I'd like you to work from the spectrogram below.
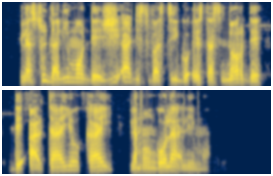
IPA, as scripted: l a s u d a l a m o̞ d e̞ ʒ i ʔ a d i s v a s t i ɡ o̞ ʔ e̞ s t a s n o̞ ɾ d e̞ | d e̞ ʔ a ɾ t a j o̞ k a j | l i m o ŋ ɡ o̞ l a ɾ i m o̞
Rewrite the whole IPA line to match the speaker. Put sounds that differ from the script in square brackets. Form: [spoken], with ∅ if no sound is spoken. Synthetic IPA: l a s u d a l [i] m o̞ d e̞ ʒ i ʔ a d i s v a s t i ɡ o̞ ʔ e̞ s t a s n o̞ ɾ d e̞ | d e̞ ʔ a [l] t a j o̞ k a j | l [a] m o ŋ ɡ o̞ l a [l] i m o̞

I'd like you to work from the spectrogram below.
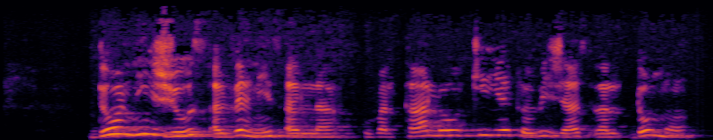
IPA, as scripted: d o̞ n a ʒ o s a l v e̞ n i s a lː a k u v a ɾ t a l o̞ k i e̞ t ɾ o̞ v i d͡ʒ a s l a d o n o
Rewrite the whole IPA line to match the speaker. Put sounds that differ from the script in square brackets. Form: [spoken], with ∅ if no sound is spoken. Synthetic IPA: d o̞ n [i] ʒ [u] s a l v e̞ n i s a lː a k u v a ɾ t a l o̞ k i e̞ t ɾ o̞ v i d͡ʒ a s l a d o [m] o

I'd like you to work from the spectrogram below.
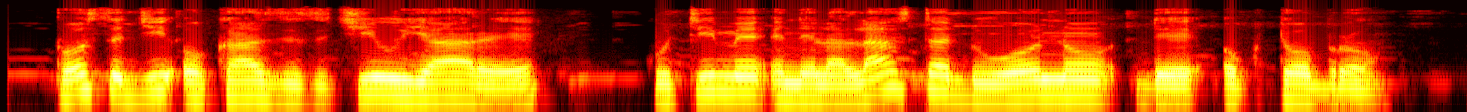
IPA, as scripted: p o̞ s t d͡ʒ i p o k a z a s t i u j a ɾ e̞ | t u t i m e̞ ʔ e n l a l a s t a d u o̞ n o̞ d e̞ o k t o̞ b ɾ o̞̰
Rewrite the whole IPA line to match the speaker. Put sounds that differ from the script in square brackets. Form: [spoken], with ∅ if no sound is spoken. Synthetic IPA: p o̞ s t d͡ʒ i [ʔ] o k a z [i] s [t͡ʃ] i u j a ɾ e̞ | [k] u t i m e̞ ʔ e n l a l a s t a d u o̞ n o̞ d e̞ o k t o̞ b ɾ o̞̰

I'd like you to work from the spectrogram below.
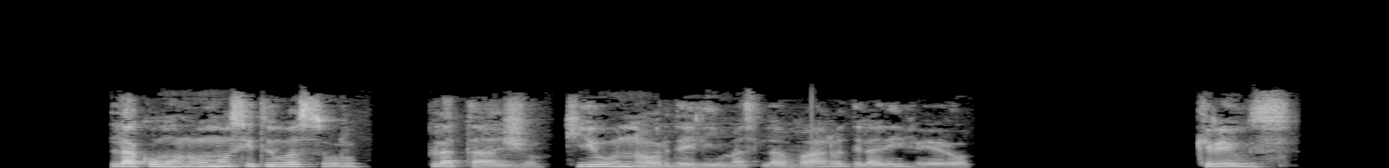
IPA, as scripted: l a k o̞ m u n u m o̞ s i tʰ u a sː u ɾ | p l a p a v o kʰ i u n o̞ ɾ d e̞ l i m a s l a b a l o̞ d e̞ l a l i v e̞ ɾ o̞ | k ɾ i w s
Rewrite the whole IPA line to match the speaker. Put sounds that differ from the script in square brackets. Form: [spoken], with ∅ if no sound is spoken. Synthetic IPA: l a k o̞ m u n u m o̞ s i [t] u a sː u ɾ | p l a [t] a [ʒ] o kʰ i u n o̞ ɾ d e̞ l i m a s l a [v] a l o̞ d e̞ l a [ɾ] i v e̞ ɾ o̞ | k ɾ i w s

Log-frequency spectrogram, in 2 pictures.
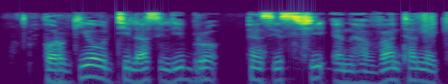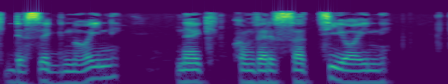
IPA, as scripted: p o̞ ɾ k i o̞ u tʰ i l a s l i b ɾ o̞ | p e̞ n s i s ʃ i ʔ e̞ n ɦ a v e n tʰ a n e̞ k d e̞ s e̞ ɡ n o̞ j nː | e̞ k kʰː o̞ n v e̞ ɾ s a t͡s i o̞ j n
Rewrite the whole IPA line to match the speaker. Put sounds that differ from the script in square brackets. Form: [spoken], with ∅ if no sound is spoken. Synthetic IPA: p o̞ ɾ k i o̞ u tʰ i l a s l i b ɾ o̞ | p e̞ n s i s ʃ i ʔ e̞ n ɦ a v [a] n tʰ a n e̞ k d e̞ s e̞ ɡ n o̞ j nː | e̞ k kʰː o̞ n v e̞ ɾ s a t͡s i o̞ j n

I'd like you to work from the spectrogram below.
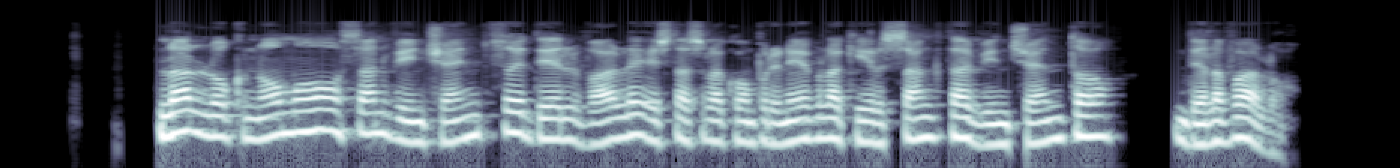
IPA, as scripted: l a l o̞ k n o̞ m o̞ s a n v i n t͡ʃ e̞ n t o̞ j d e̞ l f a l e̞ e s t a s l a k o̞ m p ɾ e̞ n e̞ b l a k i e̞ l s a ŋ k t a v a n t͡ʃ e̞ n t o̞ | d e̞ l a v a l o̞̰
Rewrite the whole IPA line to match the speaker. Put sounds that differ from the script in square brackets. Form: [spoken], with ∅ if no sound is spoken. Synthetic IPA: l a l o̞ k n o̞ m o̞ s a n v i n t͡ʃ e̞ n [t͡s] o̞ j d e̞ l [v] a l e̞ e s t a s l a k o̞ m p ɾ e̞ n e̞ b l a k i e̞ l s a ŋ k t a v [i] n t͡ʃ e̞ n t o̞ | d e̞ l a v a l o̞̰

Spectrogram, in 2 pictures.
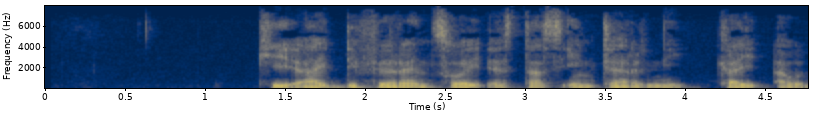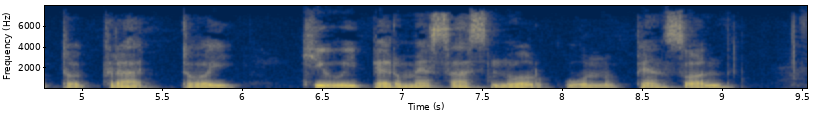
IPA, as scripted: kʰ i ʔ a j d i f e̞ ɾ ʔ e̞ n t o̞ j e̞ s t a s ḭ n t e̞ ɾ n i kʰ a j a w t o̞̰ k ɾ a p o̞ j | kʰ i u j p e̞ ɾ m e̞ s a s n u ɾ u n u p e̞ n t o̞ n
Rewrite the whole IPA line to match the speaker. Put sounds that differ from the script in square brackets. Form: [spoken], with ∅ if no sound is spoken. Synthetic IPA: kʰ i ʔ a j d i f e̞ ɾ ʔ e̞ n [t͡s] o̞ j e̞ s t a s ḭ n t e̞ ɾ n i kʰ a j a w t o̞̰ k ɾ a [t] o̞ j | kʰ i u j p e̞ ɾ m e̞ s a s n u ɾ u n u p e̞ n [s] o̞ n

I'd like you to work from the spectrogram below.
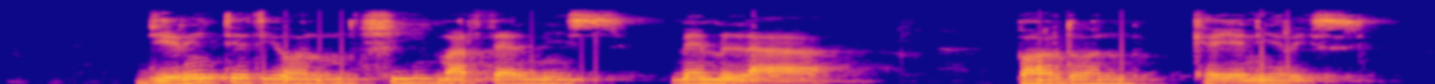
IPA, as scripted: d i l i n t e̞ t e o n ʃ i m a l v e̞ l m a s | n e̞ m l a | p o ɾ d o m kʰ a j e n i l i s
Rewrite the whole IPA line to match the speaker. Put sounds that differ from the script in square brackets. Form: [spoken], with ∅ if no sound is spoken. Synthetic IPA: d i [ɾ] i n t e̞ t [i] o n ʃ i m a l [f] e̞ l m [i] s | [m] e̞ m l a | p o ɾ d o [n] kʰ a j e n i [ɾ] i s

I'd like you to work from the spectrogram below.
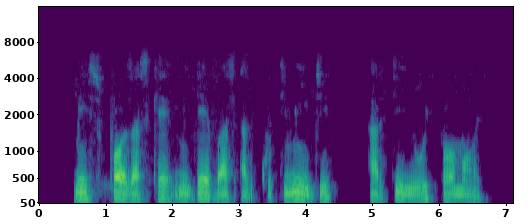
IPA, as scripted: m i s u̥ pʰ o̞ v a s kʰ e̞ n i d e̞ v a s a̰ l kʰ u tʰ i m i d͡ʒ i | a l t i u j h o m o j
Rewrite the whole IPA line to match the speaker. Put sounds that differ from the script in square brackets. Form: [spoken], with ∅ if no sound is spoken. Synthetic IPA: m i s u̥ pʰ o̞ [z] a s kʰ e̞ [m] i d e̞ v a s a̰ l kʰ u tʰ i m i d͡ʒ i | a l t i u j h o m o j

